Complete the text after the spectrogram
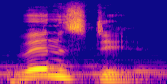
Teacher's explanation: People try to say every letter, but it is pronounced Wednesday. The d in the middle is silent.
